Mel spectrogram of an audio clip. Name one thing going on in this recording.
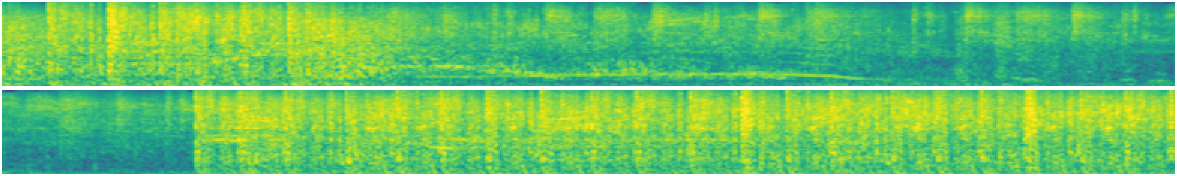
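Creatures shriek and snarl nearby.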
